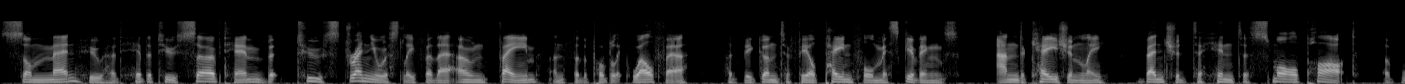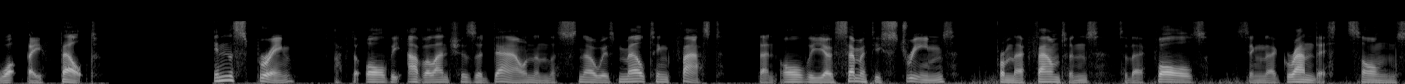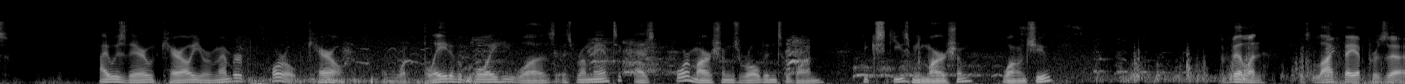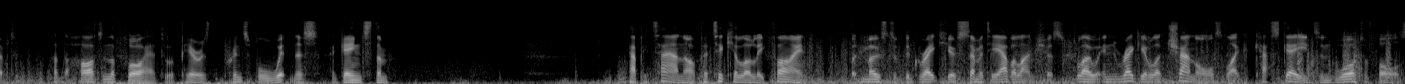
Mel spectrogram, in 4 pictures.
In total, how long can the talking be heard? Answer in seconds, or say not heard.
50 s.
